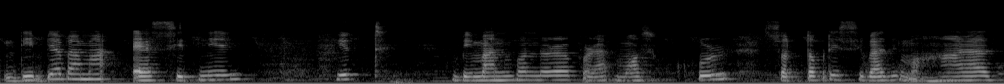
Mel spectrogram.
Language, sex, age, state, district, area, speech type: Assamese, female, 45-60, Assam, Charaideo, rural, read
